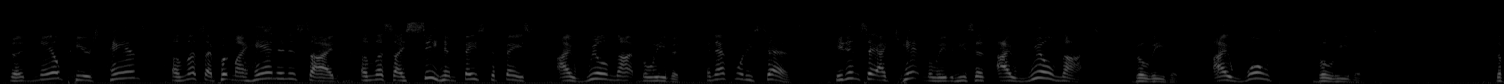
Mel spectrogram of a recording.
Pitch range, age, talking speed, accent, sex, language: 140-235 Hz, 40-59, 190 wpm, American, male, English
